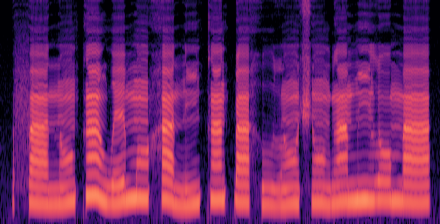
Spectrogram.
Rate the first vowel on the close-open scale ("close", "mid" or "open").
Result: open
